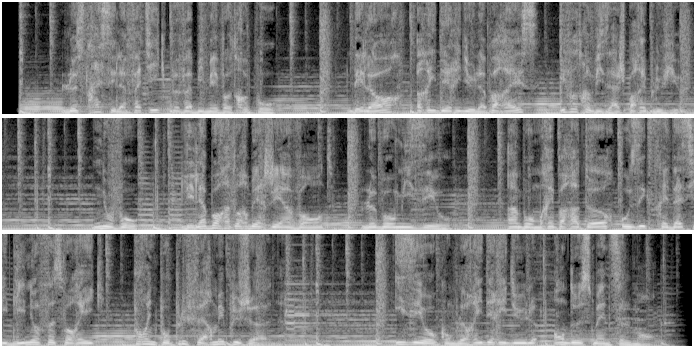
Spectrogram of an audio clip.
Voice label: locutor frances belgica french belgian voiceover

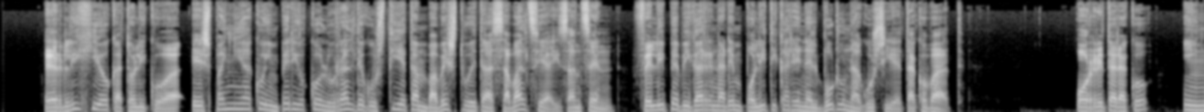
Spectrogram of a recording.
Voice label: locutor euskara basque voiceover

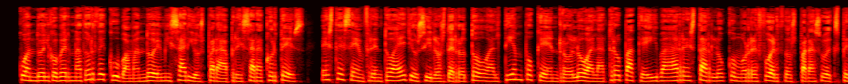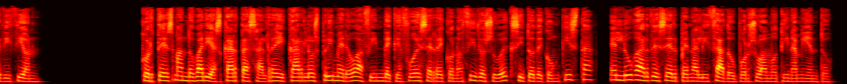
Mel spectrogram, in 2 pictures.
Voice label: locutora spanish voiceover

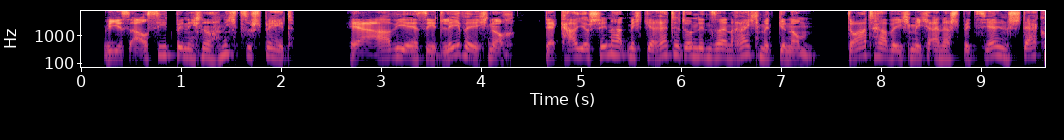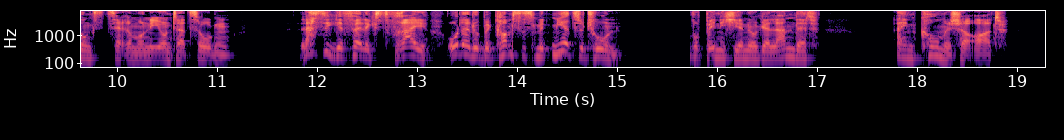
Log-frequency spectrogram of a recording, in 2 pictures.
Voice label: locutor aleman german voiceover; Locutores alemanes

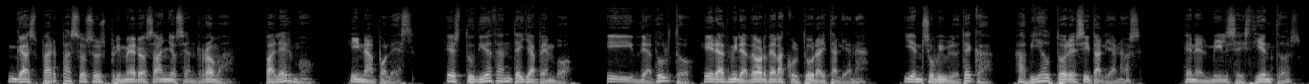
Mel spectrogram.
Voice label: locutor spanish voiceover

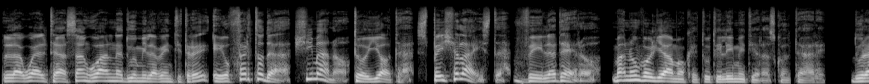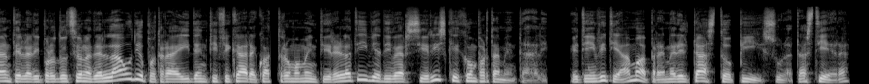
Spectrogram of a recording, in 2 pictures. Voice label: locutor italiano italian voiceover

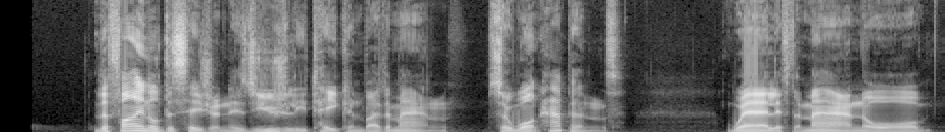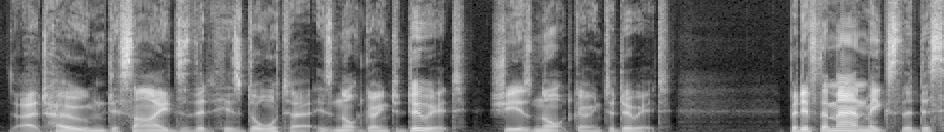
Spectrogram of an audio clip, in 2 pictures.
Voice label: locutor ingles english voiceover; English British voice talent

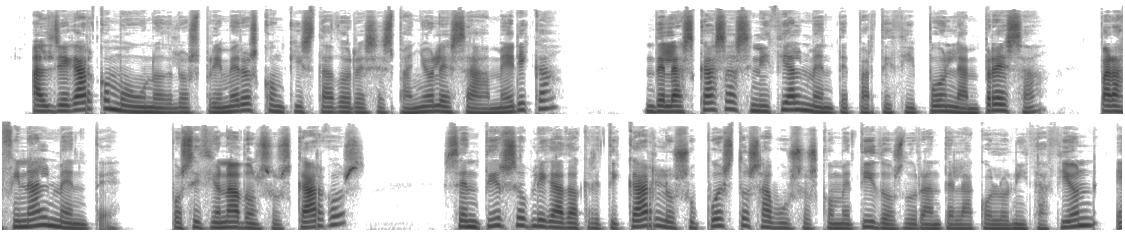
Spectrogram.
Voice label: locutora spanish voiceover

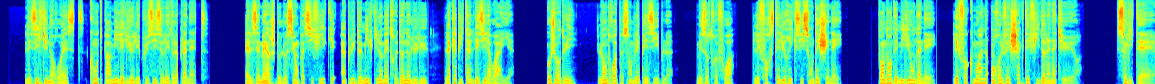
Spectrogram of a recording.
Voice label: locutor audiolibros french audiobook voiceover; locutor de audiolibros

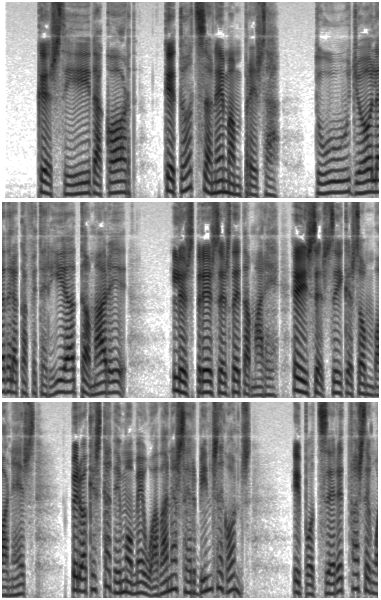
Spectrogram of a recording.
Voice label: locutora valenciana valencian voiceover

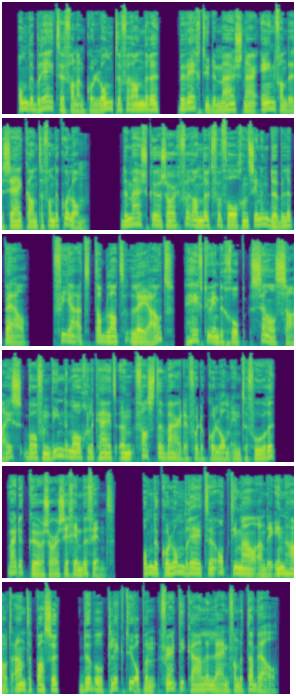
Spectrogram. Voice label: locutor holandes dutch voice over

